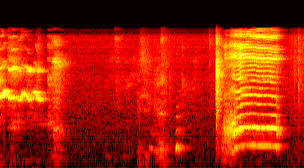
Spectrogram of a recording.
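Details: A pet African grey parrot talking and whistling, opening with wavering high tones, then soft murmured sounds, and ending in a long, loud, nasal, strongly harmonic drawn-out call.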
